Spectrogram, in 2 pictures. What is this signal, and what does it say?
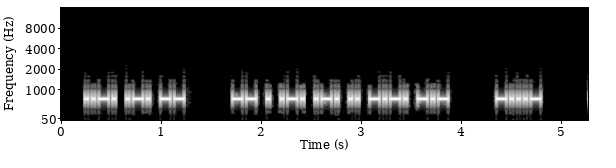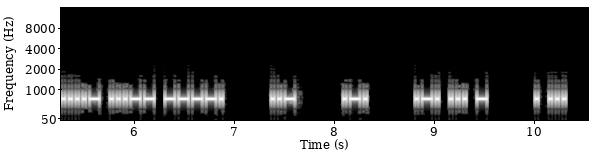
Morse code, heard as a keyed tone, about 35 wpm, 700 Hz. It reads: FRM MERRICK <BT> 439 U R RST ES
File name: UK MASTER QSOs TRAINING / 35WPM / UK MASTER QSOs 0015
